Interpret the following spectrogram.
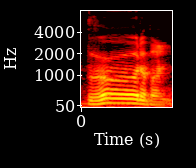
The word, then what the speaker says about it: Brøderbund: However, I assume that's supposed to be pronounced in a silly accent because it's got a slash through the O. Broderbund, not... except it's probably just Broderbund because it's an American company and they didn't mean me to pronounce it that way.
